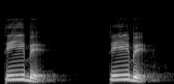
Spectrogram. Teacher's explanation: এই বাটা হচ্ছে কলকলার হরফ ধাক্কা দিয়ে পড়তে হবে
